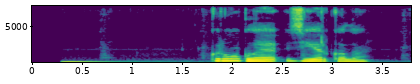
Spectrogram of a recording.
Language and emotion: Russian, sad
